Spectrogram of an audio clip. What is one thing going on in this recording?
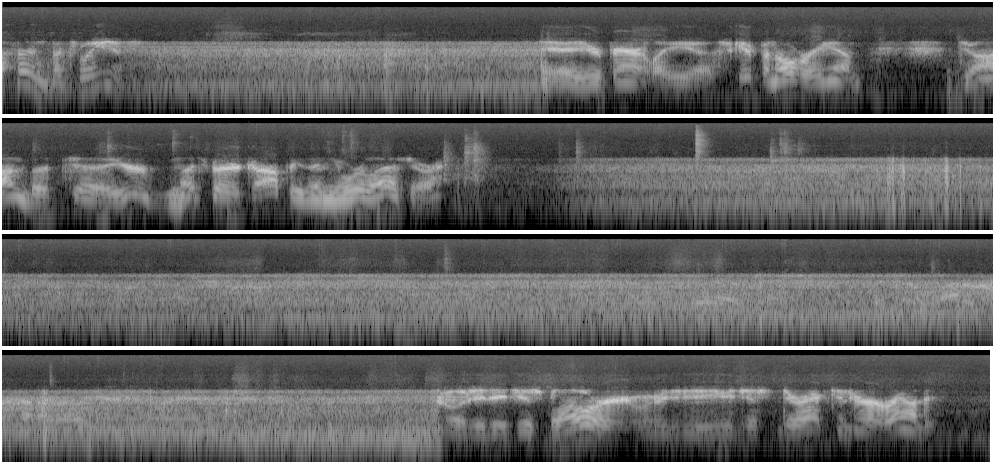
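Radio static hisses steadily from a loudspeaker.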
